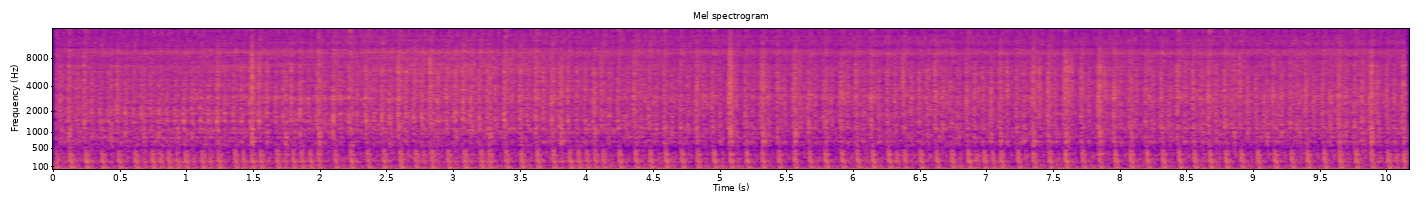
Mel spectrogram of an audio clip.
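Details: 2015 Yamaha YZ250F single-cylinder engine running with a rapid, uneven clattering rattle over its pulse; owner unsure of the cause.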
